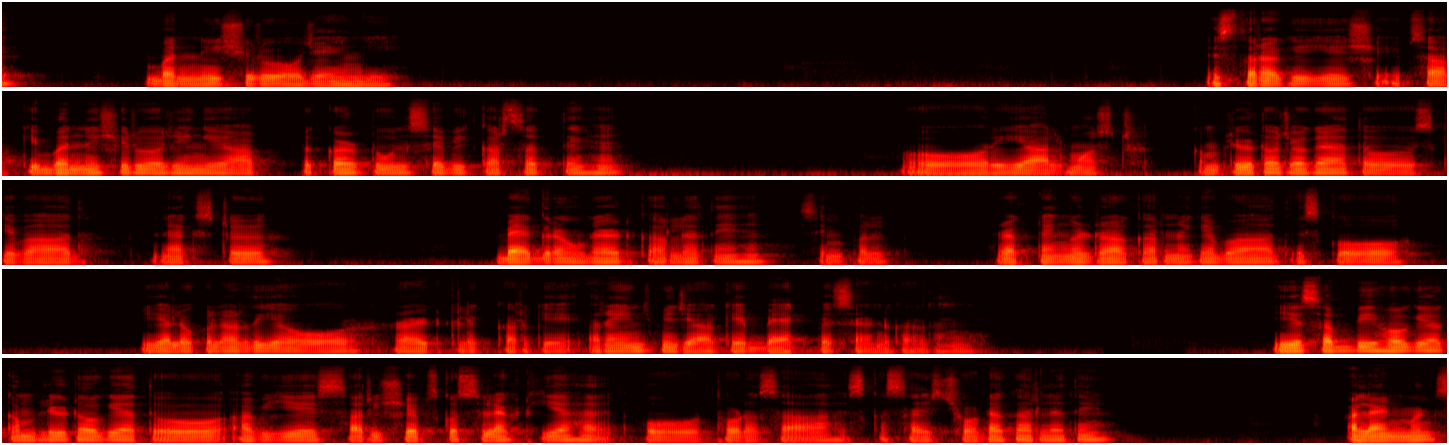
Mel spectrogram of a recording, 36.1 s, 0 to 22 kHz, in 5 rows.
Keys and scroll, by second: 10.7 space, 27.6 space.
